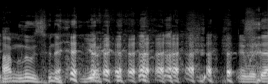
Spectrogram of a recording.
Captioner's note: laughing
